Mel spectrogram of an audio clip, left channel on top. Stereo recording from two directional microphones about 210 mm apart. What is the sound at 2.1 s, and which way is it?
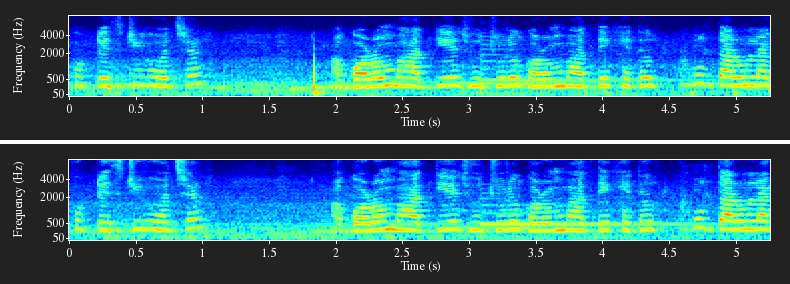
A woman's voice, 30° left (ahead or behind).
